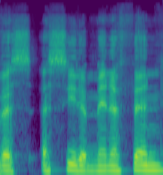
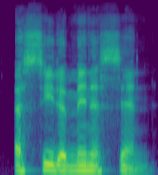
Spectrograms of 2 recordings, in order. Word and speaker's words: acetaminophen: Now, sadly, sadly, Newsome mispronounced it. Instead of acetaminophen, he pronounced it acetamin.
